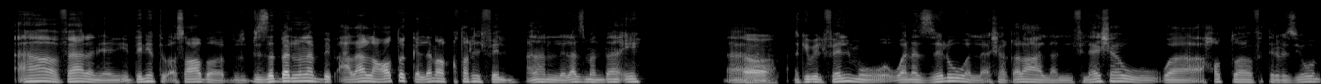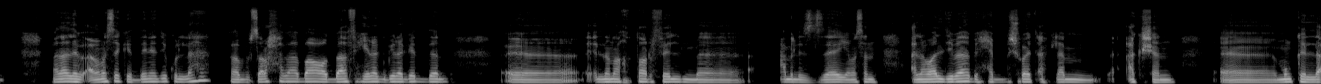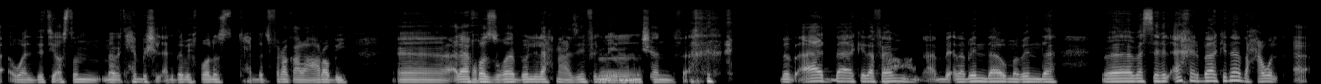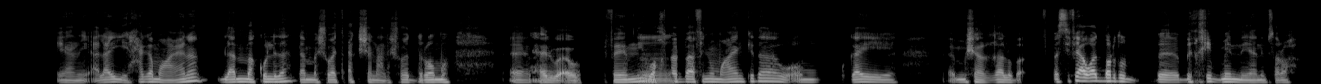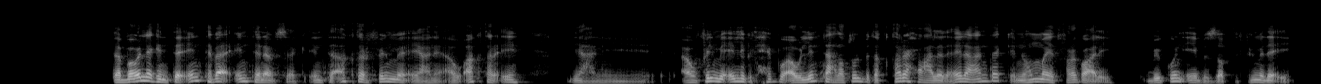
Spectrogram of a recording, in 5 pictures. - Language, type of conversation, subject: Arabic, podcast, إزاي بتختاروا فيلم للعيلة لما الأذواق بتبقى مختلفة؟
- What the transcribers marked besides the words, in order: in English: "action"; in English: "animation"; chuckle; unintelligible speech; in English: "action"; in English: "drama"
